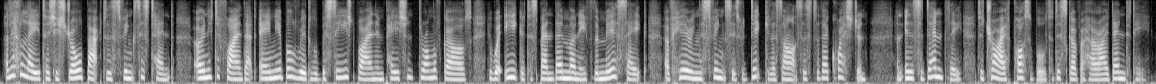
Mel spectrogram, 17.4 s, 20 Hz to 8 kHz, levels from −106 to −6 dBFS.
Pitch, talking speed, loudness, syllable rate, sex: 225 Hz, 185 wpm, -18 LUFS, 5.5 syllables/s, female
